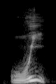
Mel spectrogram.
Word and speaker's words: oui: So, the word for yes is oui.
